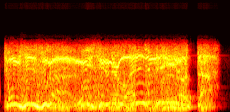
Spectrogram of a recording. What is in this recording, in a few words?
voice message machine gunner contused, korean, crew tanks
